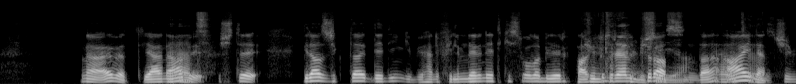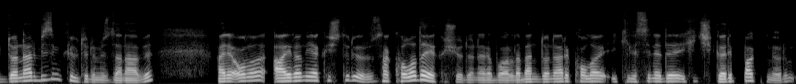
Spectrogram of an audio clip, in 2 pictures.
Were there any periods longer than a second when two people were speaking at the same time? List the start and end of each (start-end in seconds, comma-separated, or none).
5.8-7.8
